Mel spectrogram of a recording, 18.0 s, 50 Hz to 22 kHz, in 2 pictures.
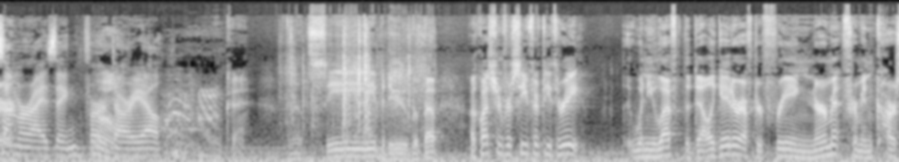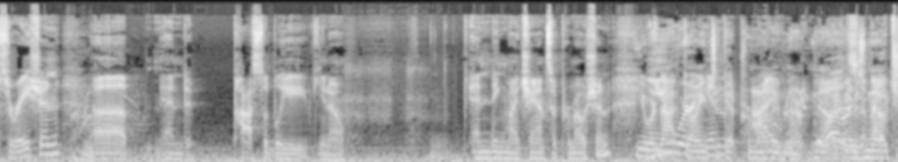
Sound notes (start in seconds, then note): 10.5 quietly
